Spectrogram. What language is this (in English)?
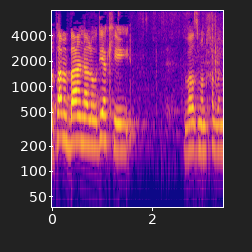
Hebrew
